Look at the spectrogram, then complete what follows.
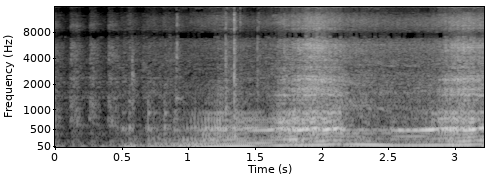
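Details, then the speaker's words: Toyota MR2 mid-mounted 2.0-litre engine in neutral, with a coolant foaming and loss problem and a suspected head gasket leak, catches then revs steadily with no knocks or misses; the engine itself sounds healthy. "Lovely, isn't that? Doesn't that sound nice?"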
